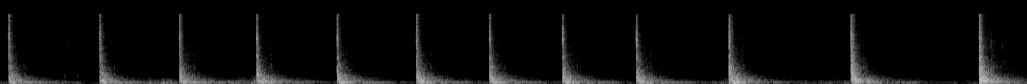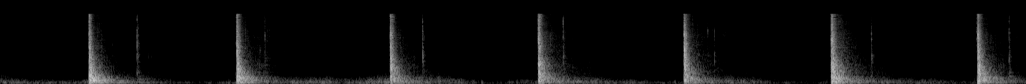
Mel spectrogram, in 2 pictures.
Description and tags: Plastic Drum Thuds Various
Bang, Boom, Crash, Friction, Hit, Impact, Metal, Plastic, Smash, Steel, Tool, Tools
